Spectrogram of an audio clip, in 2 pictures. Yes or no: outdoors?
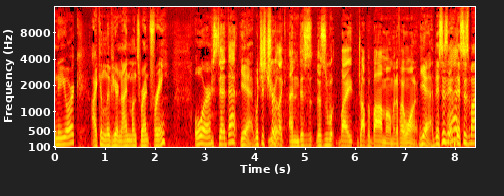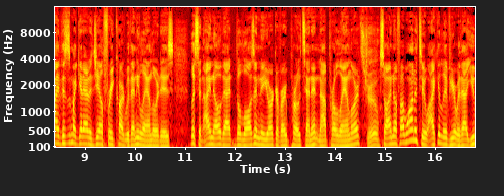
yes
